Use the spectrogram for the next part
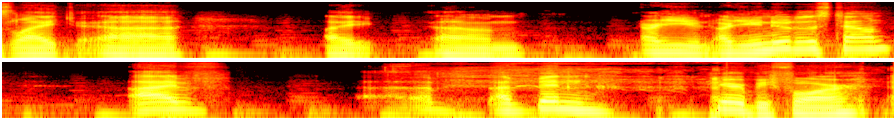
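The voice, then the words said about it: Bill Pullman impression, oddly placed pauses. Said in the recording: “he'll put pauses in weird places ... Working on your Bill Pullman too ... trying to impersonate the way he delivers his lines”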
